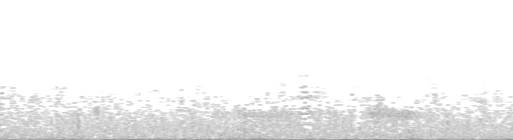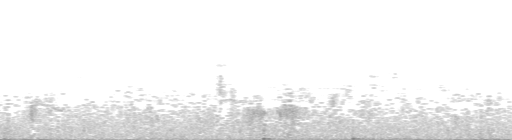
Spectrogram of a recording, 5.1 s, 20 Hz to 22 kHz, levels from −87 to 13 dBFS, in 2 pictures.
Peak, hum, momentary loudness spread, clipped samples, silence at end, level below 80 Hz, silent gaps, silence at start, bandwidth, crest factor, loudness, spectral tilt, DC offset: -30 dBFS; none; 5 LU; under 0.1%; 0 s; -46 dBFS; none; 0 s; 9 kHz; 12 dB; -51 LUFS; -4 dB/octave; under 0.1%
